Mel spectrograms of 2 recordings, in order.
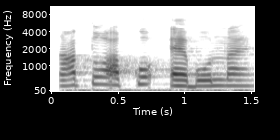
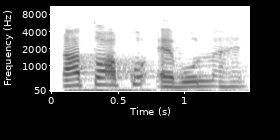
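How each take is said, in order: Both takes have the same delivery.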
